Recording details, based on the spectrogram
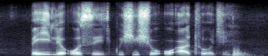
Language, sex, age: Northern Sotho, male, 21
